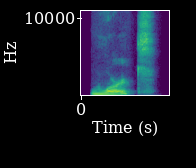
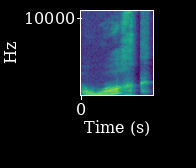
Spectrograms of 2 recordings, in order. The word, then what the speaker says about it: work: On ne dit pas work, mais work.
